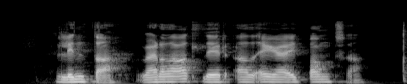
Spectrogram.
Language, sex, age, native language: Icelandic, male, 17, Icelandic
